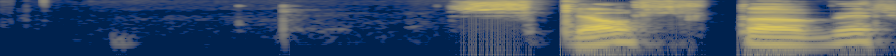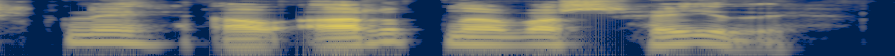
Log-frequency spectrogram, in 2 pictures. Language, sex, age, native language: Icelandic, male, 40-49, Icelandic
